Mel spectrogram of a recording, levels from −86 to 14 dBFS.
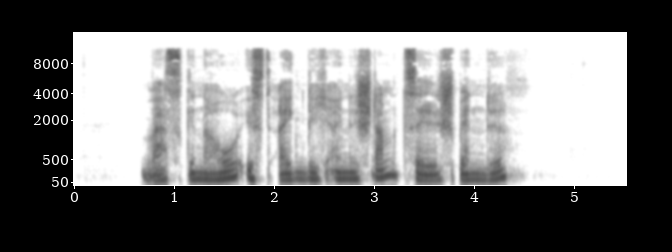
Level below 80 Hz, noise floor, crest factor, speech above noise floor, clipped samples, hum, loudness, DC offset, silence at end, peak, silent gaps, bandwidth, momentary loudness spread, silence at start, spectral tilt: -42 dBFS; -80 dBFS; 18 dB; 58 dB; under 0.1%; none; -21 LUFS; under 0.1%; 1.2 s; -6 dBFS; none; 11.5 kHz; 8 LU; 0.7 s; -3.5 dB/octave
